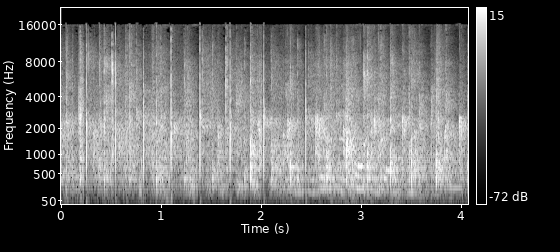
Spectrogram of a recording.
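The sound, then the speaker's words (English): A crowd applauds an actor's performance with dense, steady clapping, many sharp hand claps overlapping into a continuous bright patter for several seconds at a fairly loud, even level. “You can give him a clap.”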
